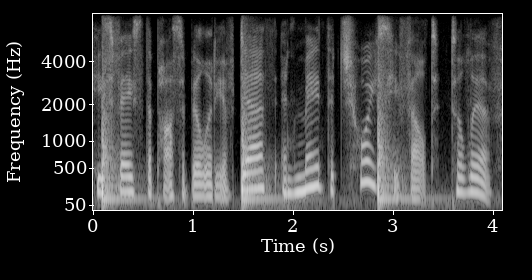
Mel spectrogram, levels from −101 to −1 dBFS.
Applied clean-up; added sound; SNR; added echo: none; Thump, thud; 6 dB; none.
